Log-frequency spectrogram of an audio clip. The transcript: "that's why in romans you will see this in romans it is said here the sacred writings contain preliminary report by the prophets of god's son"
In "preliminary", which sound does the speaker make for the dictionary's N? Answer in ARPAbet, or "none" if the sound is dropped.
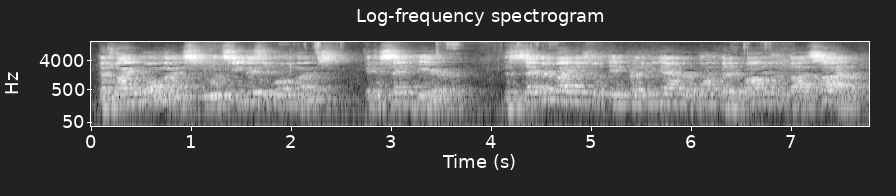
none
